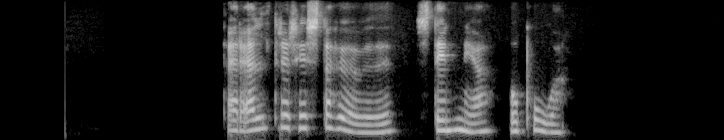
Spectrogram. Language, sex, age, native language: Icelandic, female, 40-49, Icelandic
